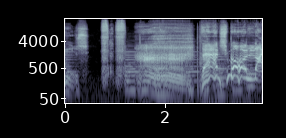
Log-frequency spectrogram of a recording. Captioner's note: sniffs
